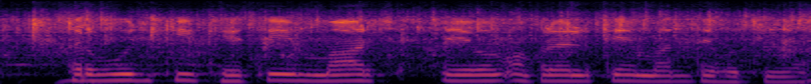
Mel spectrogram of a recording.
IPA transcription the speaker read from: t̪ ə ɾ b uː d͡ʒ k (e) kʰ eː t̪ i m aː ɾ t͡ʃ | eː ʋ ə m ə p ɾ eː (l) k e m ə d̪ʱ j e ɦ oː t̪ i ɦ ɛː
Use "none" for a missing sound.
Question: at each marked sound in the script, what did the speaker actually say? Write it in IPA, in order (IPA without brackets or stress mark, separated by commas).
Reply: i, l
